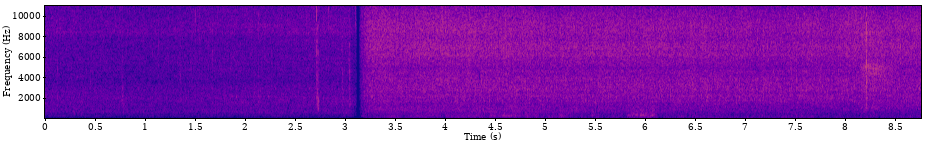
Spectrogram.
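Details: Continuous low rumbling engine and wind noise fills the recording, steady throughout with a few faint high ticks and no animal calls.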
